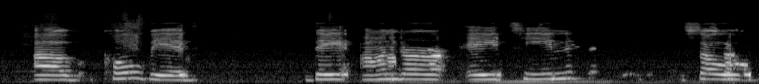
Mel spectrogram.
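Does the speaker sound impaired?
Yes: aphasia after stroke; caused by stroke, one side not working, poor balance, cannot move hands, brain fog, custom AFO, knee brace; just under a year since stroke, speech therapy, cannot walk without AFO; could not speak at first, no slurred speech at onset, improved with therapy, still affected, varies, cannot sing.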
